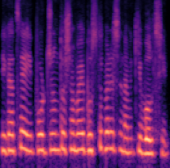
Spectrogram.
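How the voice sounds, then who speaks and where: A woman teaching an online Arabic grammar lesson in Bengali with a Bangladeshi accent. She explains patiently, step by step, slowly repeats word forms with drawn-out vowels and keeps checking that her students follow. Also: on the high side, steady tone, mellow, dry recording.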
